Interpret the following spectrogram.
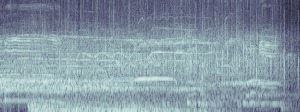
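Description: A concert crowd cheering, whooping and screaming over loud music, fading out near the end.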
